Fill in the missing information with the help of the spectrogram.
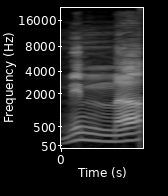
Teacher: میم مشدد دو حرکت غنه میدیم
